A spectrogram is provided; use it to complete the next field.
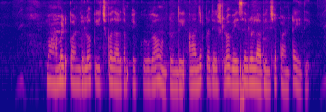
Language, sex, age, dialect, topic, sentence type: Telugu, female, 18-24, Utterandhra, agriculture, statement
